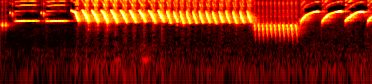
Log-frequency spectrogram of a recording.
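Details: Belgian canary singing a training song: a fast, even high trill, then a lower buzzy rolling tour, then quick rising whistled sweeps repeated several times a second.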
